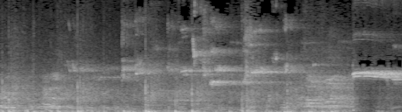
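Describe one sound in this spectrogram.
A basketball bounces on a hard court, echoing in a large hall.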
